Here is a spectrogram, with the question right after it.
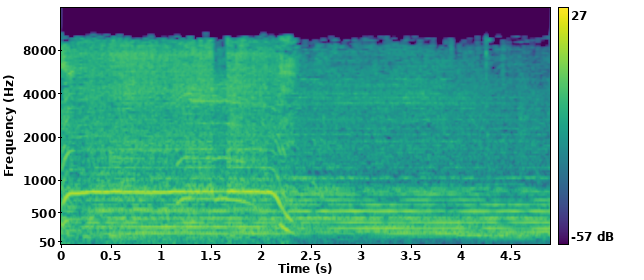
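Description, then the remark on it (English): A crowd erupts in loud, sustained shouting and cheering as a shout of praise to the Lord, with one high voice holding a long whoop above the roar before it slides down and the noise settles into a steady clamor. “Somebody give the Lord a shout of praise.”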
